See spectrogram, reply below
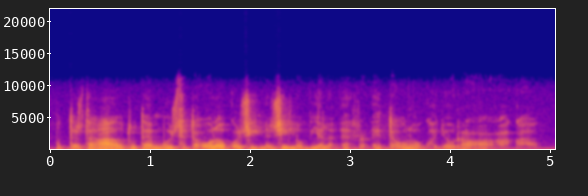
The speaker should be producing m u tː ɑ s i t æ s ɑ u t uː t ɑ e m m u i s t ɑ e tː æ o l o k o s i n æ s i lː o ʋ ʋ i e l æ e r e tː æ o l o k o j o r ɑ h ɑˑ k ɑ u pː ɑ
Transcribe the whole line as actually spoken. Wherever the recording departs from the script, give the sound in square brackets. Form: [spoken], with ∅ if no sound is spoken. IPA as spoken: m u tː ɑ s i t æ [h] ɑ u t uː t ɑ e m m u i s t ɑ e tː æ o l o k o s [iː] n æ s i lː o ʋ ʋ i e l æ e r e tː æ o l o k o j o r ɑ h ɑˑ k ɑ u pː ɑ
